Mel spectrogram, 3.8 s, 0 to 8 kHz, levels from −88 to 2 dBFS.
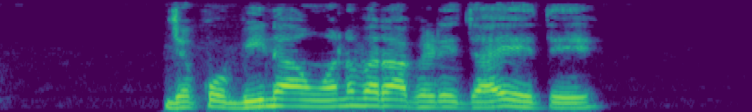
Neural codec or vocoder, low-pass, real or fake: none; 7.2 kHz; real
